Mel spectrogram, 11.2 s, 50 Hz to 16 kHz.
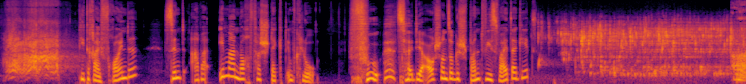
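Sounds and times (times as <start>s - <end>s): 
speech: 1.2s - 8.4s, 11.0s - 11.1s
water trickling and splashing like a small fountain into a basin: 8.0s - 11.0s.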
